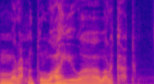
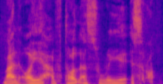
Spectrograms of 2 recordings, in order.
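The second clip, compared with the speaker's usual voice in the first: whisper; 3 semitones lower, 9 dB quieter than usual. Real, not acted. Aside after recitation.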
